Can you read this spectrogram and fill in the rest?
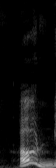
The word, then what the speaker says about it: Odin: Odin, yeah.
